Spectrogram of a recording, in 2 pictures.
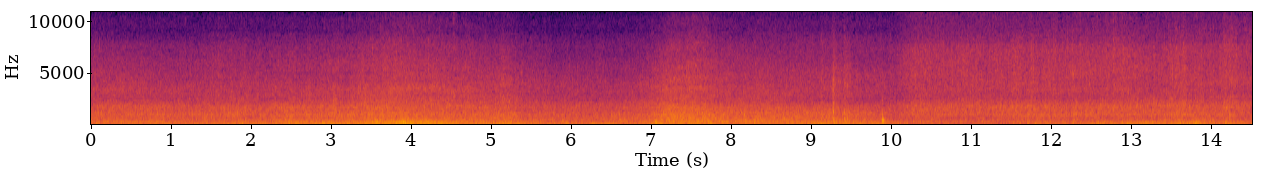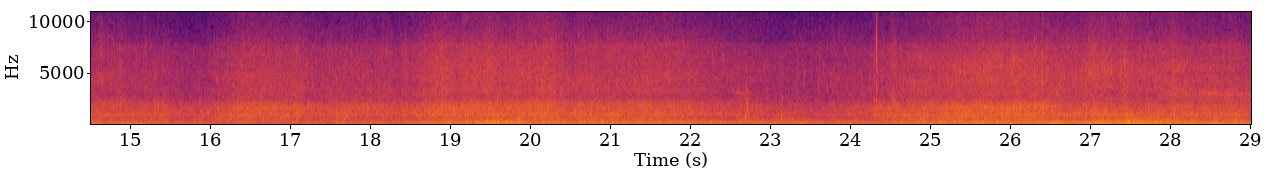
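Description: Sea swells washing over the rocks at the foot of a fishing ledge, surging and draining away every few seconds. Wind on the microphone adds a low rumble that eases about ten seconds in.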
